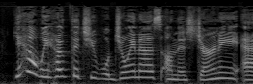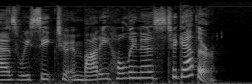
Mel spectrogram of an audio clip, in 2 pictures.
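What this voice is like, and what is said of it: Southern American accent. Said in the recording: “you feel like you need to judge our Southern accents”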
